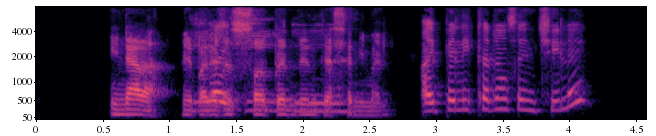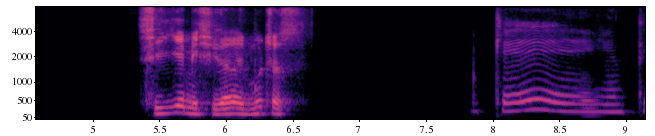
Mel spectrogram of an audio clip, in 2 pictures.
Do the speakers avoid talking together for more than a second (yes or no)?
no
